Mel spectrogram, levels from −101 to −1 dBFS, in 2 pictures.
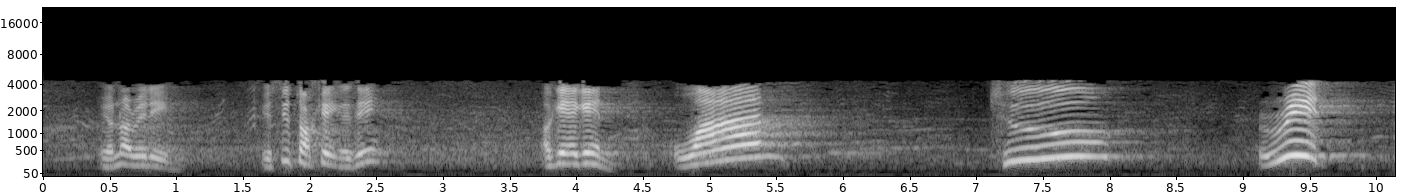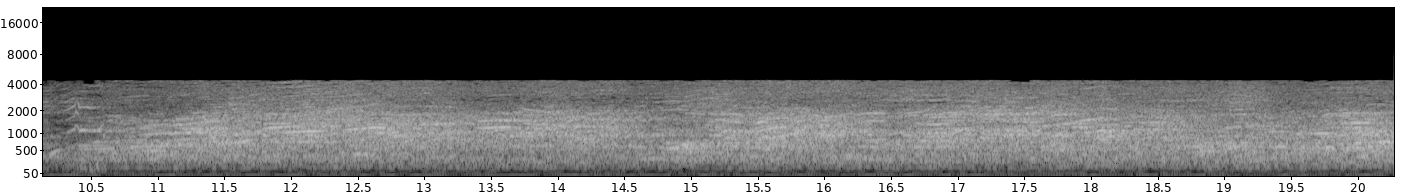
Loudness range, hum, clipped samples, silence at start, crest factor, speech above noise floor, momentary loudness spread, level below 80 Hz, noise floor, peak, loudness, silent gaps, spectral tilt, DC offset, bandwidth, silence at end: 8 LU; none; under 0.1%; 0.1 s; 22 dB; 38 dB; 19 LU; -78 dBFS; -58 dBFS; -2 dBFS; -24 LUFS; none; -7.5 dB/octave; under 0.1%; 4.6 kHz; 0 s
